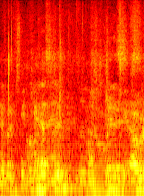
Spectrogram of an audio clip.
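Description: A deck of playing cards is shuffled by hand.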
